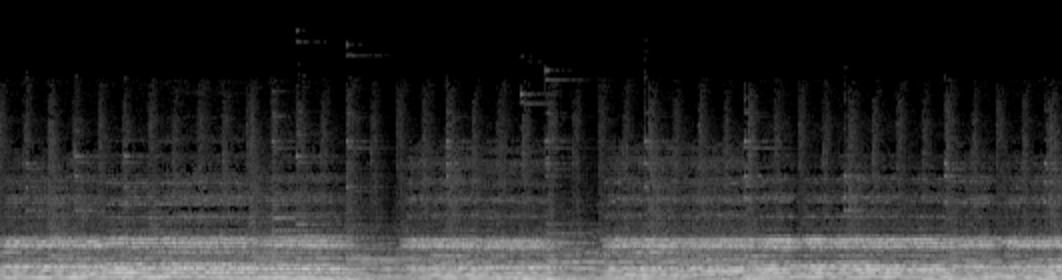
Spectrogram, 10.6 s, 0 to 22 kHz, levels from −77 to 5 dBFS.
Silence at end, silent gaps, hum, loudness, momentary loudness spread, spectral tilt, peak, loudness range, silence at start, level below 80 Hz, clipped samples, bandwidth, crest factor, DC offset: 0 s; none; none; -18 LUFS; 5 LU; -5 dB/octave; -4 dBFS; 3 LU; 0 s; -32 dBFS; under 0.1%; 17.5 kHz; 14 dB; under 0.1%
